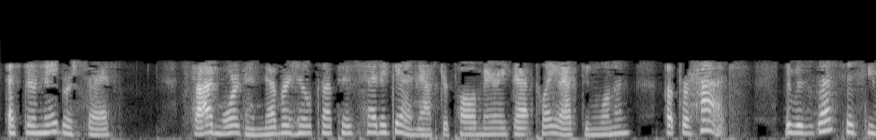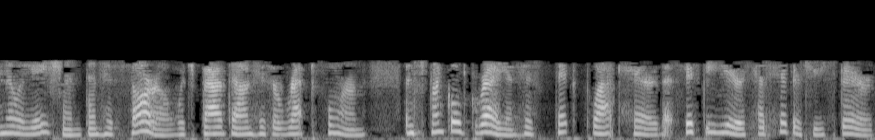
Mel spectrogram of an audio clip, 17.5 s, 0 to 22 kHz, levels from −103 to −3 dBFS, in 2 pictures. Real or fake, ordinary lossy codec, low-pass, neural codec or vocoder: fake; MP3, 16 kbps; 3.6 kHz; codec, 32 kHz, 1.9 kbps, SNAC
